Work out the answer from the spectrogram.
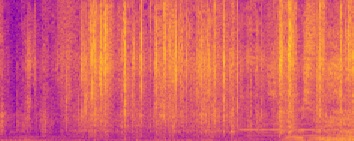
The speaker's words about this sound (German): Ja, da hören die jetzt aber wirklich, dass ich auch was eingepackt habe.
